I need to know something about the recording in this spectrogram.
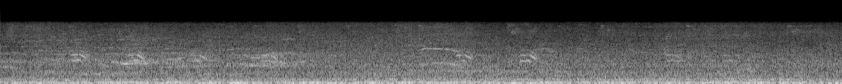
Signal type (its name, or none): none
